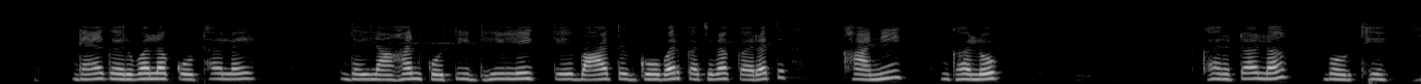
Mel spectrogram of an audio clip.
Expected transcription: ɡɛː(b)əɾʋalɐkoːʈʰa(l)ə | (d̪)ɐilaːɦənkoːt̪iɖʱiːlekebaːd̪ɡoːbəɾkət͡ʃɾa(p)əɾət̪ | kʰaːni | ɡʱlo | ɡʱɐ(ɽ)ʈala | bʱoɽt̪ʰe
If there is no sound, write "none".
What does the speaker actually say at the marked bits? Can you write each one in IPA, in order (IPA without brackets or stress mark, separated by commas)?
ɡ, l, d̪, k, ɾ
